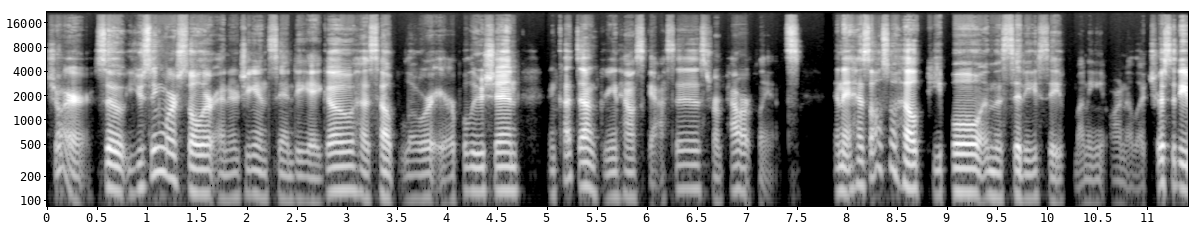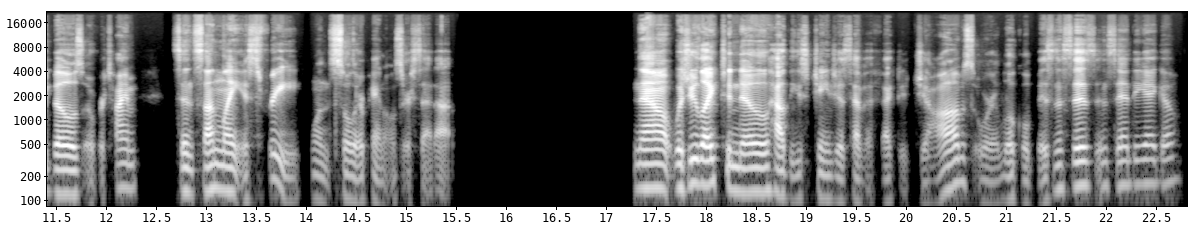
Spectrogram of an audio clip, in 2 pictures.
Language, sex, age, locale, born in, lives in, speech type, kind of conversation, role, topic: English, male, 35-39, en-US, United States, United States, read, expert-assistant, expert, How does urbanization affect the environment?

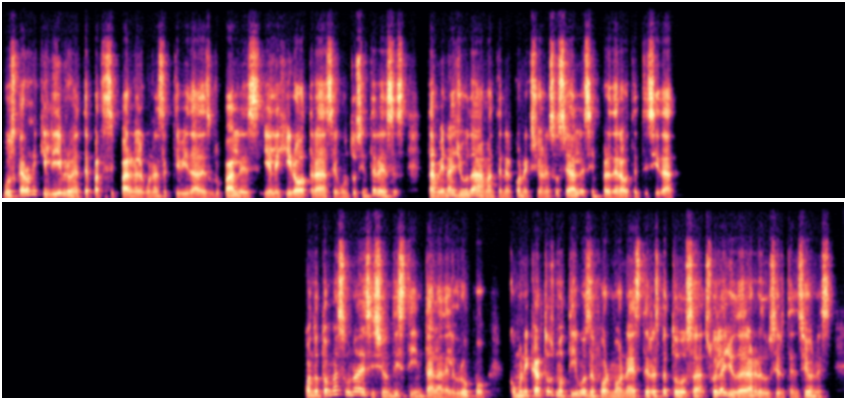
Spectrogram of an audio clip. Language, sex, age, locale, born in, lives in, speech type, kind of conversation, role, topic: Spanish, male, 40-44, es-MX, Mexico, Mexico, read, expert-assistant, expert, ¿Alguna vez has sentido presión de hacer algo solo porque es lo que la mayoría espera?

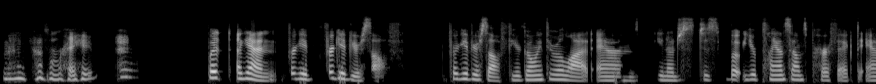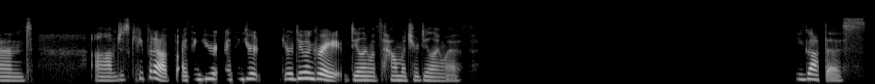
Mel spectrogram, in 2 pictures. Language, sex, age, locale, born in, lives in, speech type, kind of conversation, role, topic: English, female, 40-44, en-US, United States, United States, conversation, advice, advisor, How can I calmly talk through a minor argument with my partner?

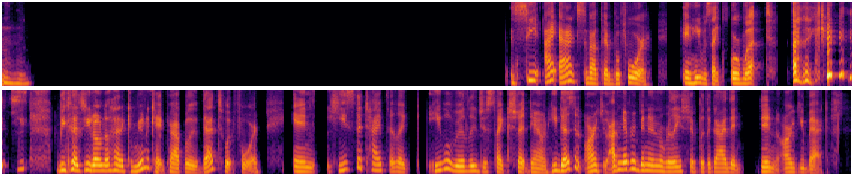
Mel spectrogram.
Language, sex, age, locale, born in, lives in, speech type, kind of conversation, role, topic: English, female, 35-39, en-US, United States, United States, conversation, advice, user, How should I handle unexpectedly running into my ex?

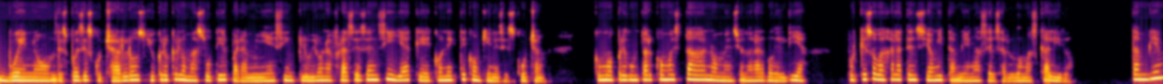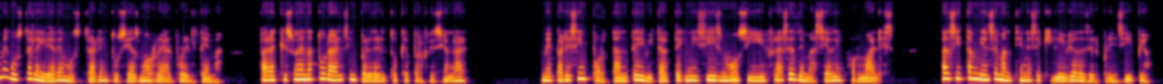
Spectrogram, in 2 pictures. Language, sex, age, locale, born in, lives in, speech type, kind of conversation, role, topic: Spanish, female, 25-29, es-EC, Ecuador, Spain, read, expert-assistant, asker, ¿Cómo puedo sentirme más segura y natural al hablar en la radio?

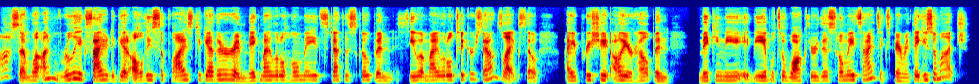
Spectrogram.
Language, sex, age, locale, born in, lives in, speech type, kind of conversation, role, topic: English, female, 40-44, en-US, United States, United States, read, expert-assistant, asker, How can a homemade stethoscope be made?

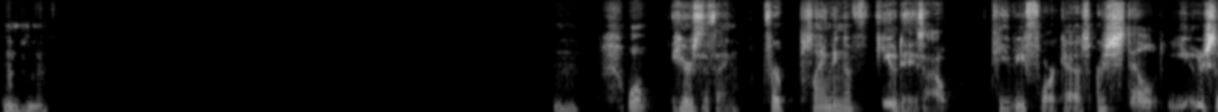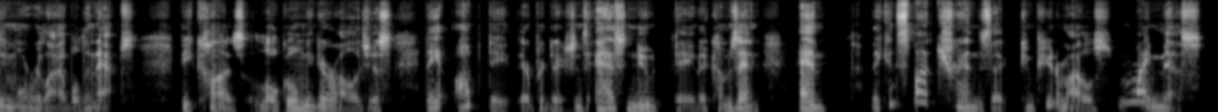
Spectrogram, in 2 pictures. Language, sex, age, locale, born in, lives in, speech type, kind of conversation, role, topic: English, male, 50-54, en-US, United States, United States, read, expert-assistant, expert, Are weather apps or TV forecasts more reliable?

